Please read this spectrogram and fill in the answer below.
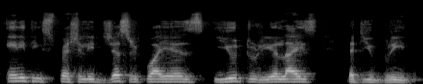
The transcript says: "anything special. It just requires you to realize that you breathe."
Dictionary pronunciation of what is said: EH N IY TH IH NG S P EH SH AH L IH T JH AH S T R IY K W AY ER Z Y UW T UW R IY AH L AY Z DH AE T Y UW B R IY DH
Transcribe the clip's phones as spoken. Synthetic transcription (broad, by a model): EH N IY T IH NG S P EH SH AH L IH T JH AH S T R IY K W AY ER Z Y UW T UW R IY AH L AY Z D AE T Y UW B R IY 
